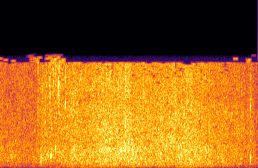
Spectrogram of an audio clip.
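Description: Soft, steady wash of ocean waves on a shore, a continuous gentle hiss with faint swells and no voices.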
